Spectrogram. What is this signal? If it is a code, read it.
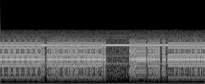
Cassette data (Kansas City type).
